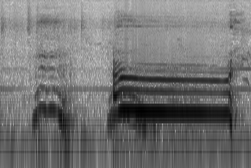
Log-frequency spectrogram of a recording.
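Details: German Shepherd howling at weekly tornado test sirens indoors: a brief rising-and-falling whine, then a steady sustained howl held for nearly two seconds at even pitch, with a person talking nearby.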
